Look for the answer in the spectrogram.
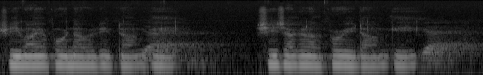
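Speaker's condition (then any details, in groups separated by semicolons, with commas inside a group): Parkinson's; tremor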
